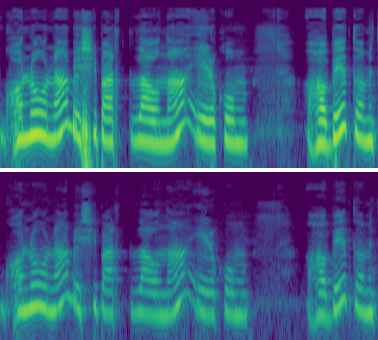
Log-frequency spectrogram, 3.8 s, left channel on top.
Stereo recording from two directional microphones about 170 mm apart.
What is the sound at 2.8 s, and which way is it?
Speech, 40° left (ahead or behind).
